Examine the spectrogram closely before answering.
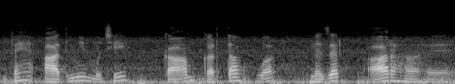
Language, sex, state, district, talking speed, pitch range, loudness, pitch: Hindi, male, Madhya Pradesh, Katni, 130 wpm, 120-160 Hz, -20 LUFS, 125 Hz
